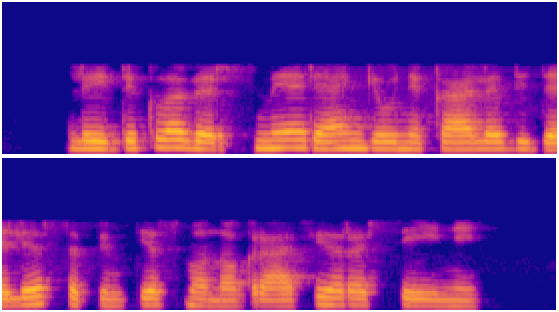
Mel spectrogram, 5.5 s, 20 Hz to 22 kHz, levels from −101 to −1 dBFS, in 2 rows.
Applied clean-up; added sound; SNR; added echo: none; none; none; none.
